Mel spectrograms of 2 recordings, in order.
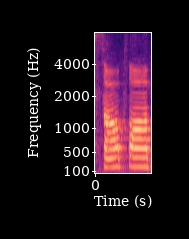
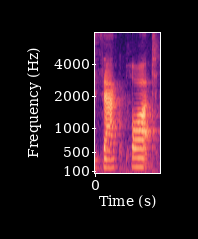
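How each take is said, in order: First: The name is said with a French pronunciation. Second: The name is said with an English pronunciation. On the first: This is the proper way to say it. "It's actually pronounced like" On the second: This is the speaker's everyday way to say it. "I'm not French, so I don't pretend to speak French"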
